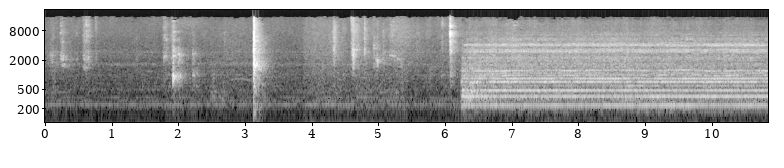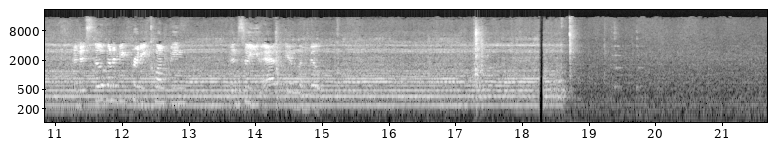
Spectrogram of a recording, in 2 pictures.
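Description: Electric stand mixer switched on about six seconds in, its motor running with a steady whine as the beaters mix a thick cake batter in a glass bowl, then switched off shortly before the end. Before it starts there are a few sharp clicks and knocks.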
